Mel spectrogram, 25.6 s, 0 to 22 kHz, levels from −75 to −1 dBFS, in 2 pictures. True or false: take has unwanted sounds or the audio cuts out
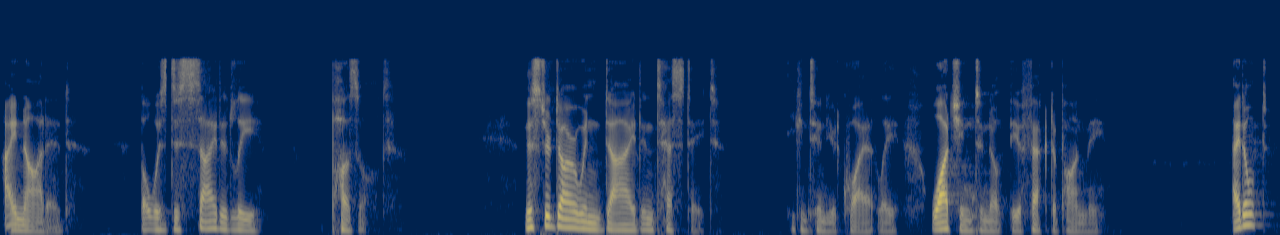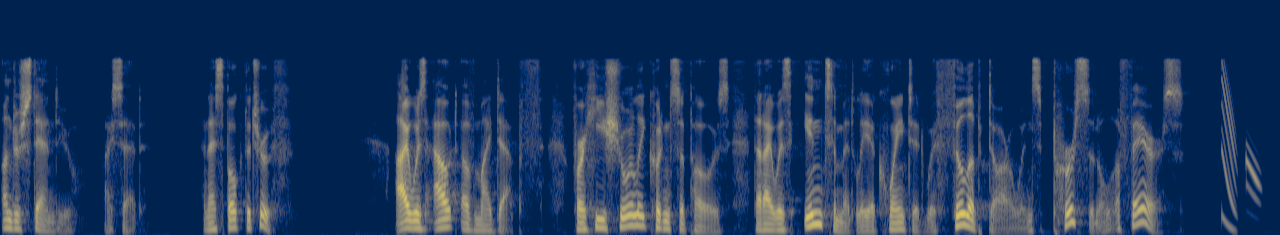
true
